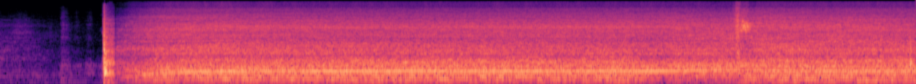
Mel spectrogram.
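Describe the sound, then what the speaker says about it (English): A Craftsman shop vac switches on with a sharp start and runs steadily, a loud, continuous whirring roar with a constant motor whine, heard alone without talk. "I have a shop vac now. And I do like the Craftsman."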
